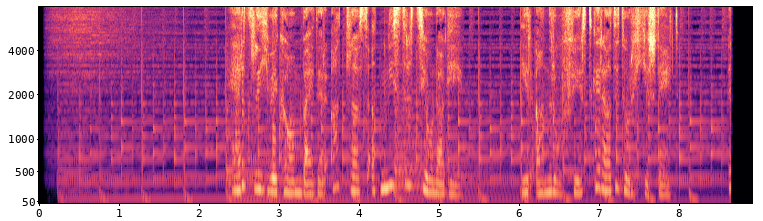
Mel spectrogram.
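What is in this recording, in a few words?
german switzerland interactive voice response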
